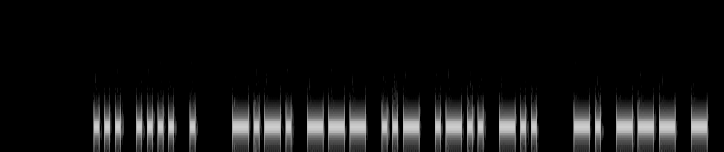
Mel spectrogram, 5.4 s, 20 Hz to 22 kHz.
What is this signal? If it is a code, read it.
Morse code, heard as a keyed tone, about 32 wpm, 700 Hz. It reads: SHE COULD NOT
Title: Sentences from Top 1000 Words - Review Part 4 - 30wpm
